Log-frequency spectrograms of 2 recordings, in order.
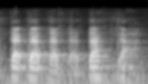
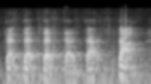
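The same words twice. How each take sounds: The two takes are said the same way.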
